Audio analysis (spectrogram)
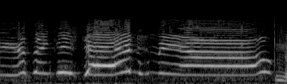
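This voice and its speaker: The pitch sits extremely high. It is delivered as a put-on character voice. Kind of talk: 1940s children's radio serial acting. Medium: old radio play. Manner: tacks a meow onto every line.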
